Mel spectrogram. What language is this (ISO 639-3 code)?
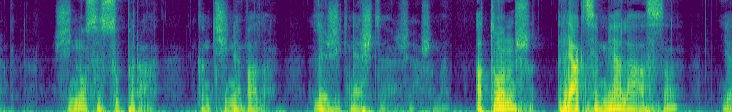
ron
